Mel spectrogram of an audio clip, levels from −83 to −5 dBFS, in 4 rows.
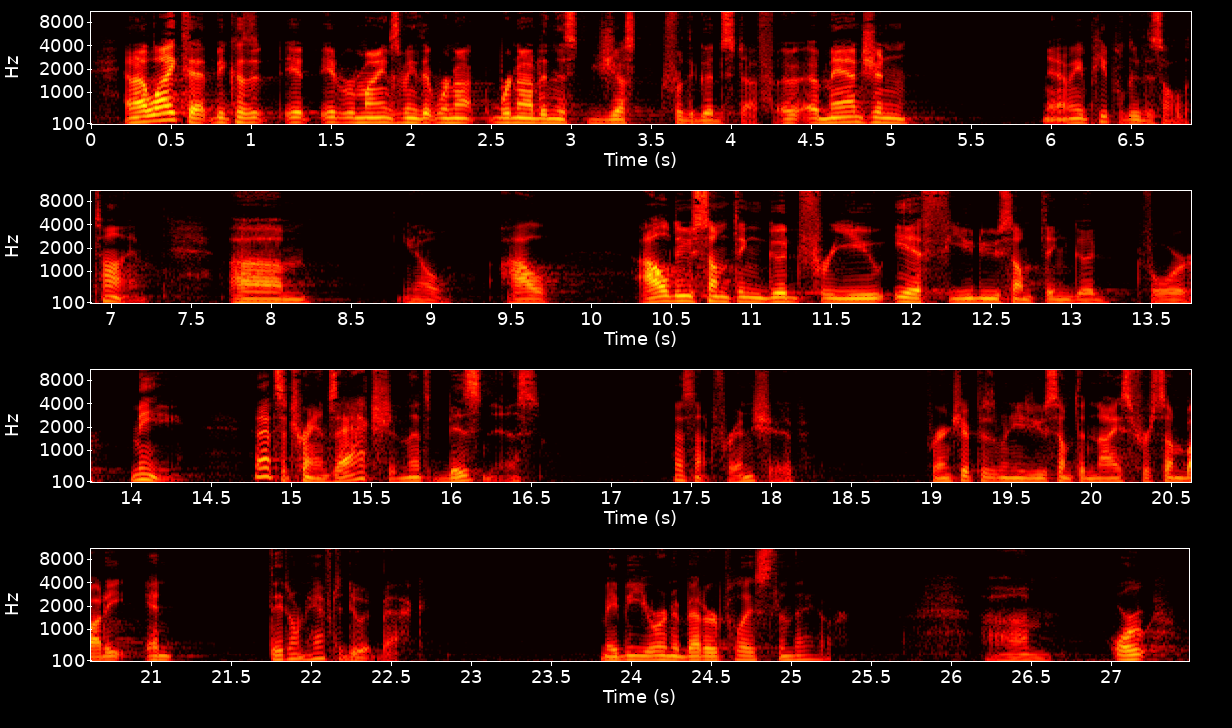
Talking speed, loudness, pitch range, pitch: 190 wpm, -37 LUFS, 100-130 Hz, 115 Hz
